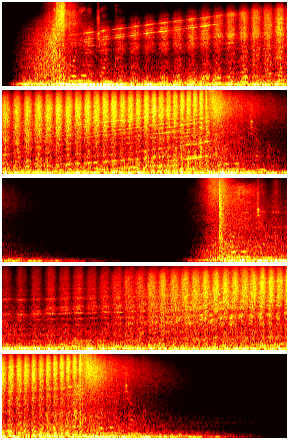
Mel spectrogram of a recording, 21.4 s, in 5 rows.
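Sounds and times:
tension building music: 0:00.2 - 0:09.5, 0:11.5 - 0:20.6.

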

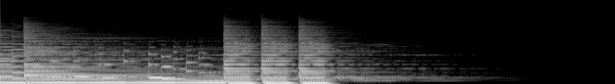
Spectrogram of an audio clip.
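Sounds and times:
tropical house music: 0:00.2 - 0:03.2.

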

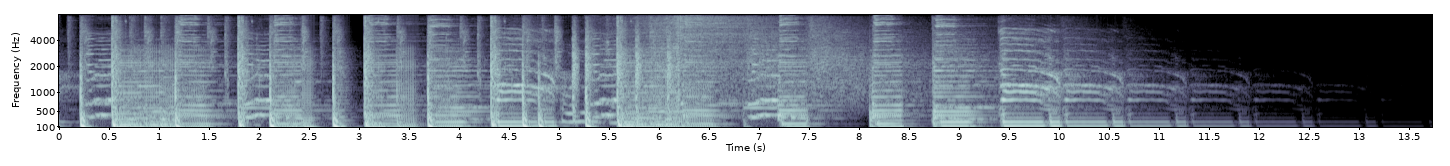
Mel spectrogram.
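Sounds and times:
upbeat vlog hip hop music: 0:00.0 - 0:10.5.

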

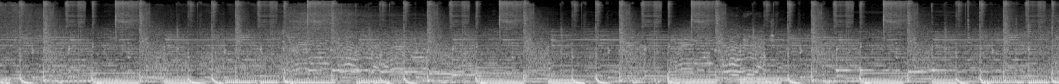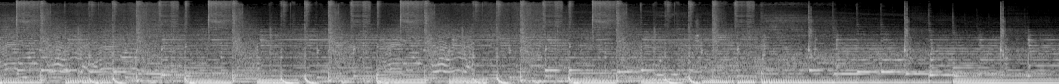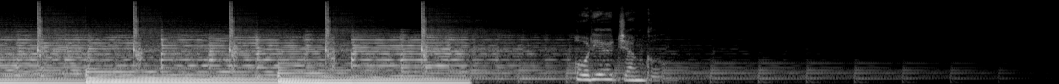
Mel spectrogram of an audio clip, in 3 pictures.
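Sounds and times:
upbeat energetic modern pop music: 0:00.0 - 0:25.9.

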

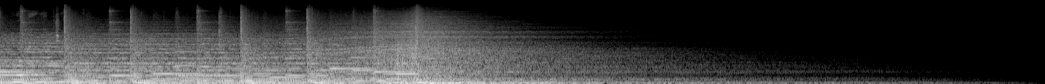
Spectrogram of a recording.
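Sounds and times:
inspiring cinematic music: 0:00.0 - 0:06.2.

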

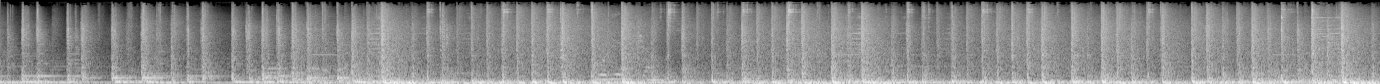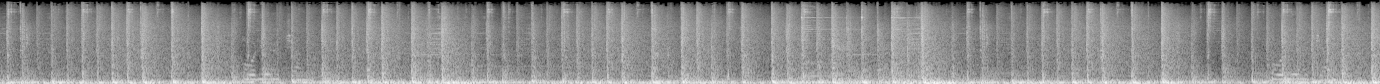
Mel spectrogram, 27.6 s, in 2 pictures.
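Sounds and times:
epic ethnic percussion: 0:00.0 - 0:27.5.

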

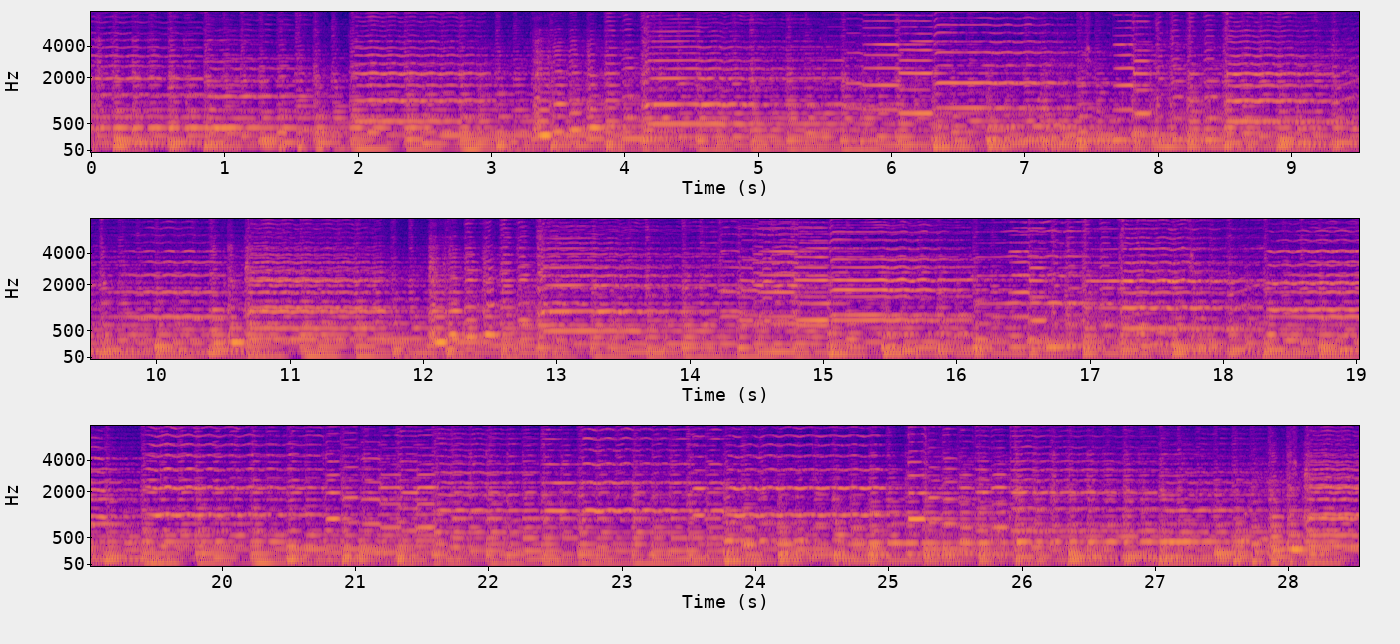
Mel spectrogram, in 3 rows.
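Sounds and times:
modern energetic cellos: 0:00.0 - 0:28.5
modern energetic violins: 0:00.0 - 0:28.5.

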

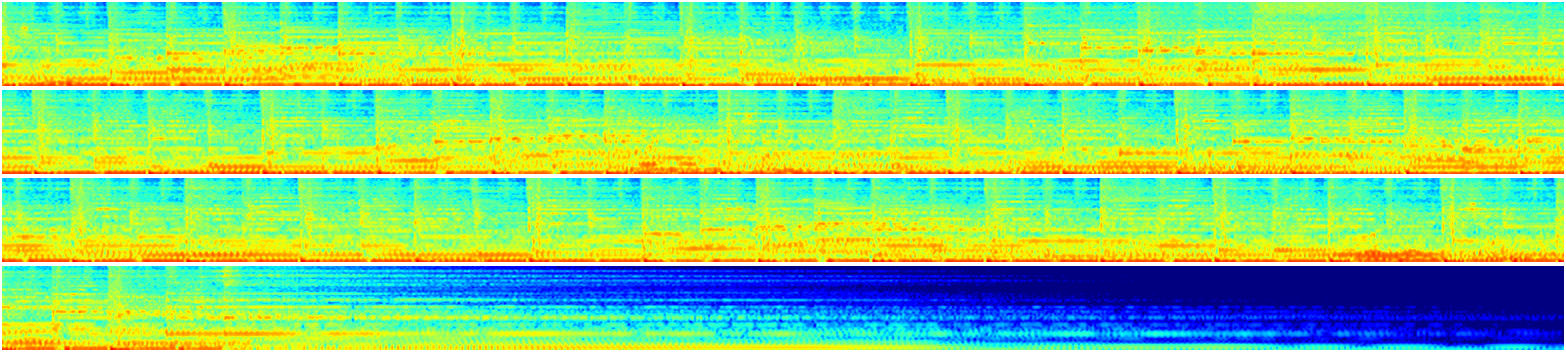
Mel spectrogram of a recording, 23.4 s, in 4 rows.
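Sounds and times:
upbeat indie folk music: 0:00.0 - 0:18.7.

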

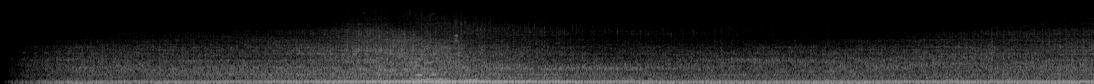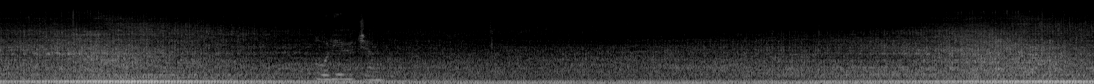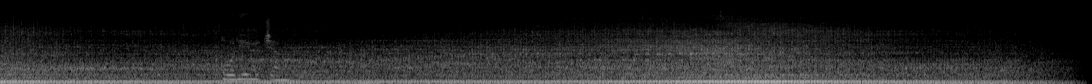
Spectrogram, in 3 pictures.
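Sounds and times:
motorcycle riding slow figure eight laps: 0:00.1 - 0:32.7.

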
